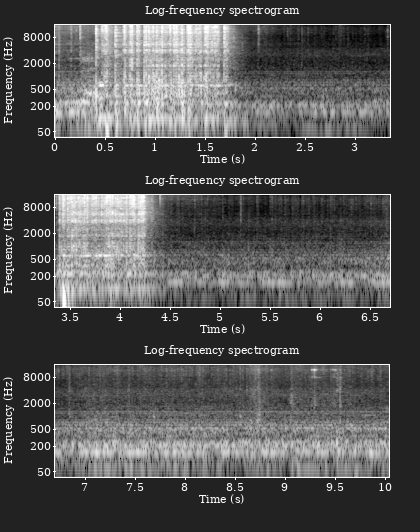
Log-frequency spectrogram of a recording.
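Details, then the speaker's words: Beginner MIG plug/spot welding: two roughly one-second bursts of harsh uneven crackle and popping instead of a smooth sizzle; spattery arc, welder unsure whether travel speed or wire speed is too slow. "Is that spattering because the speed is too slow? Or the wire speed is slow? I don't know."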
